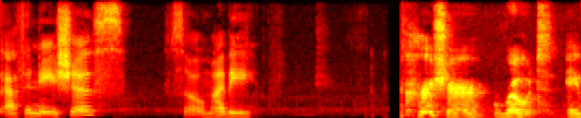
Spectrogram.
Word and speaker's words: Athanasius: while i was editing i actually realized it's pronounced athanasius so maybe kirscher wrote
